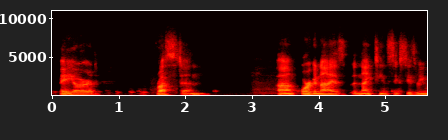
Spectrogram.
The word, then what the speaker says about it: Bayard: But right now told it's Bayard like ba like you say both wise.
